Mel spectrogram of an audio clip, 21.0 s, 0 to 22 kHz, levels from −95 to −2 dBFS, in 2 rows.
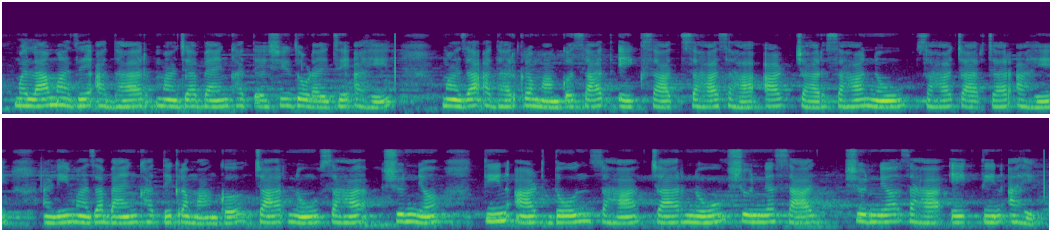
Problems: none marked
